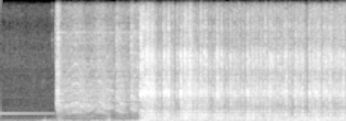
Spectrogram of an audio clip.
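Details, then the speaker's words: Camaro chasing a misfire on day three with no trouble codes; it cranks, catches, then revs spike by themselves at idle with no throttle input; cause unknown; knocking suspected to be an exhaust leak. "right did you guys heard that rev Spike that wasn't me like it just did it by itself so I don't know what's causing it to do that but it's just spiking revs by itself"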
